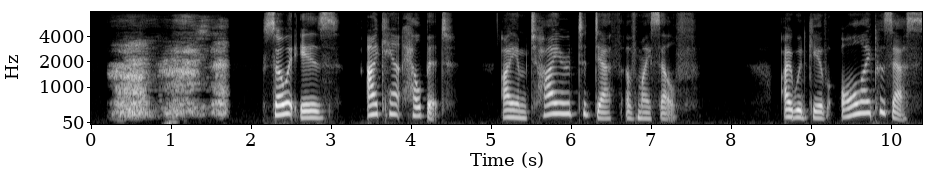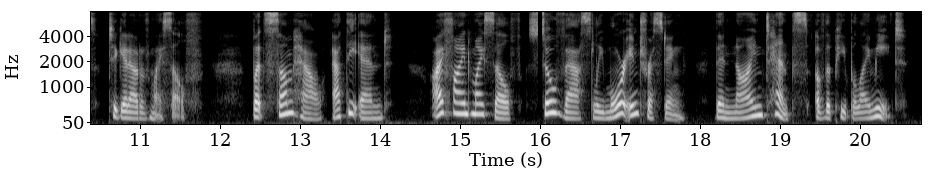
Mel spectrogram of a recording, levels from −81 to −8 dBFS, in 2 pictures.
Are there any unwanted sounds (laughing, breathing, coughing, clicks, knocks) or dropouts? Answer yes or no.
yes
